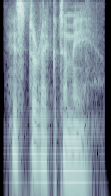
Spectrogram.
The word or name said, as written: hysterectomy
